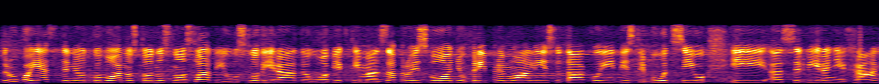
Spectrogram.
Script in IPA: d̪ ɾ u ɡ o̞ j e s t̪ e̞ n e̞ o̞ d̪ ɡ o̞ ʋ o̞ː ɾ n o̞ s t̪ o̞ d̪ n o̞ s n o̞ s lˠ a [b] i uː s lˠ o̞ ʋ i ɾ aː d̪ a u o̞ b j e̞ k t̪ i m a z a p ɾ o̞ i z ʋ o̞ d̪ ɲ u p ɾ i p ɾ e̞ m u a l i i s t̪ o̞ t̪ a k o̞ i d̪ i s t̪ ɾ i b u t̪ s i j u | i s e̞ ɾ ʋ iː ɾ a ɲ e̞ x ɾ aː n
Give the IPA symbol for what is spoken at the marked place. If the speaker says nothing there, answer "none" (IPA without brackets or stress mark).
b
